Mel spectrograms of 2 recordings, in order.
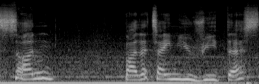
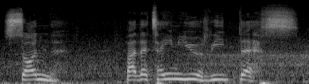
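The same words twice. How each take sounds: First: It is read in the speaker's everyday accent. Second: It is read in a put-on, heavy Scottish accent.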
